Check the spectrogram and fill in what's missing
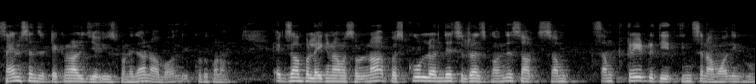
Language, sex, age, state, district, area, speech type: Tamil, male, 18-30, Tamil Nadu, Madurai, urban, spontaneous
